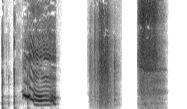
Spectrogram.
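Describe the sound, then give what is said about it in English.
A door opens: a couple of sharp latch clicks, then a long, loud wavering hinge creak, followed by two scraping, whooshing movements as it swings. No voices. “Open the door.”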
